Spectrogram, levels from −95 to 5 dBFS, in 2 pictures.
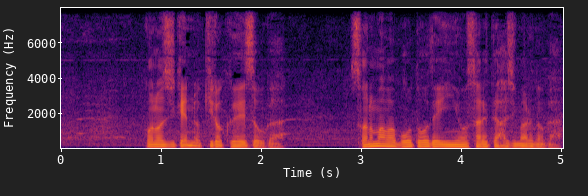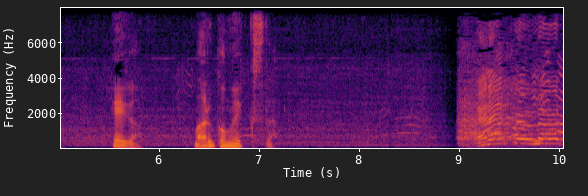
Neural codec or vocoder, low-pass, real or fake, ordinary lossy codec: none; none; real; none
